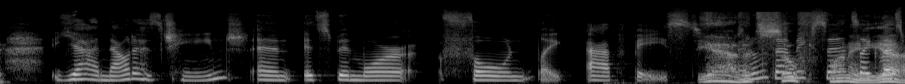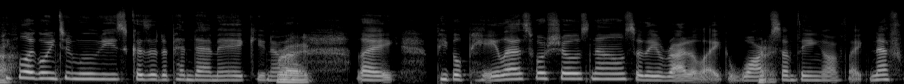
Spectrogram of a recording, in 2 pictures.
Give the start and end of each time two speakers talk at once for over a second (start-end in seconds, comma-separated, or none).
7.0-9.2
